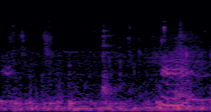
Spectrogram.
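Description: Near silence: quiet room tone with faint rustling of cloth and small handling noises.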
